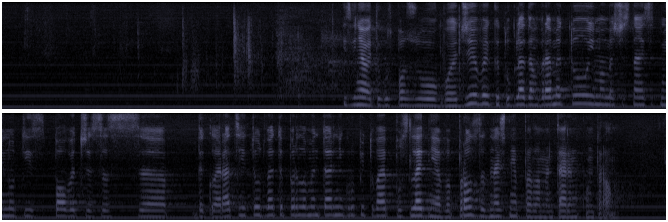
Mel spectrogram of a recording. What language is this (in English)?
Bulgarian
